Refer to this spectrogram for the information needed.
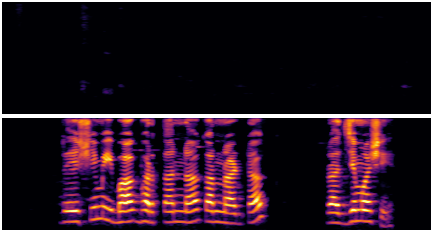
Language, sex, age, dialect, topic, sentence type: Marathi, female, 51-55, Northern Konkan, agriculture, statement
